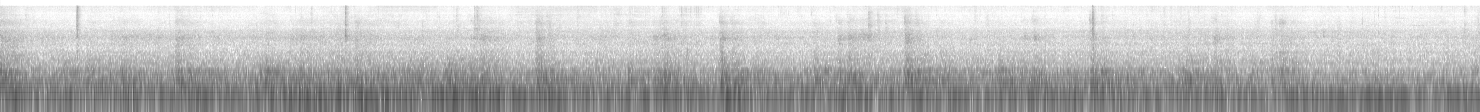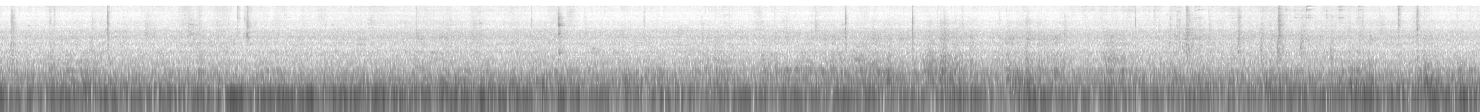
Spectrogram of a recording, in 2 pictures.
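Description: Steady low rumble of a moving KTX passenger train, heard from inside the carriage as it runs along the track.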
